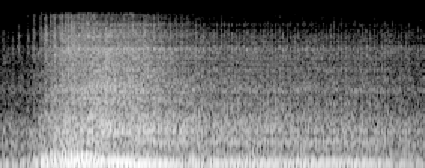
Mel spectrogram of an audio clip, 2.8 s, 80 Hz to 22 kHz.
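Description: A scooter engine, ridden by a reporter on a 35-kilometre trip to meet a farming couple in Telangana, India, revs up sharply near the start, then settles into a steady, buzzing drone, fairly loud, with no voices.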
